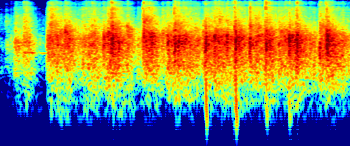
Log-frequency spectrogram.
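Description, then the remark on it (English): An audience bursts into applause for the Apostle Paul: dense, steady clapping from many hands for several seconds, with a few sharper individual claps standing out and no voices over it. “I think we should clap for Apostle Paul.”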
